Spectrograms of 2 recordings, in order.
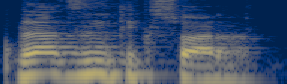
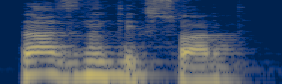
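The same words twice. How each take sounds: The two takes are said the same way.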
